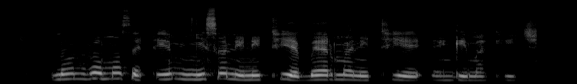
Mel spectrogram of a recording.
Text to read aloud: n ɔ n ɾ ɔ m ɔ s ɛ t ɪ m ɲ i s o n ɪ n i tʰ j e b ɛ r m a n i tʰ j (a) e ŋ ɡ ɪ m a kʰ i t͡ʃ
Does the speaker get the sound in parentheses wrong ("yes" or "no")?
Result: yes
